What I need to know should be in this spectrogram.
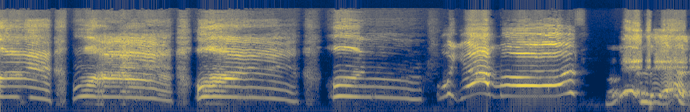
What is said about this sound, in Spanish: No llores, no llores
